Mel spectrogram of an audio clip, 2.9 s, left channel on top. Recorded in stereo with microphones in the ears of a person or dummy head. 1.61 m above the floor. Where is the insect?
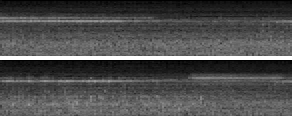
15° left (ahead or behind), 4.5 m.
